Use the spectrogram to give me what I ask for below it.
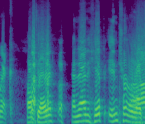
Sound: laughs

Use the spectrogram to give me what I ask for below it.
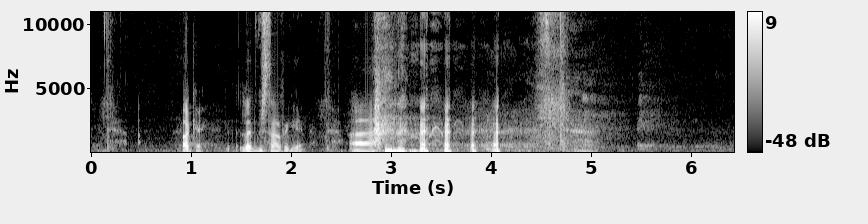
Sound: shares a laugh with audience

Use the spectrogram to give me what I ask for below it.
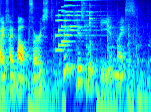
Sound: bright chime

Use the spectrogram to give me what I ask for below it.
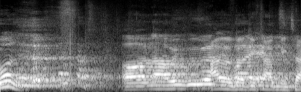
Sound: laughing

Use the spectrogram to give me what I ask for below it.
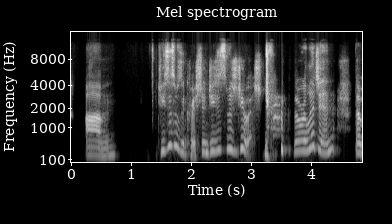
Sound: chuckles

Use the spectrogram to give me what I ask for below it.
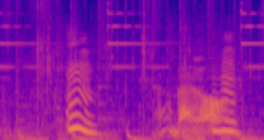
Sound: bell dings

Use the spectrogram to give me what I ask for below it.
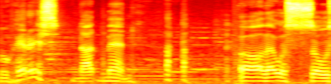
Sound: chuckles

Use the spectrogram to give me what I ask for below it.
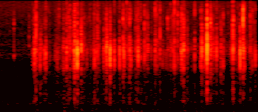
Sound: fire crackling

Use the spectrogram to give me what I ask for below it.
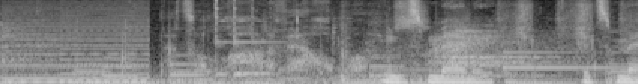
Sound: whispering

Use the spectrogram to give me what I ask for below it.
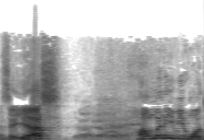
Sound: audience shouting "yes"

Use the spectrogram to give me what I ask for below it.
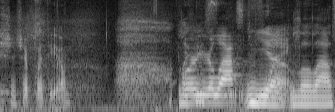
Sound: sighs

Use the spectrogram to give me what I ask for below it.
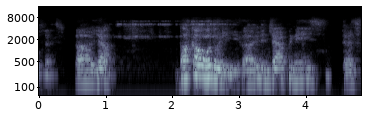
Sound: speaks Japanese

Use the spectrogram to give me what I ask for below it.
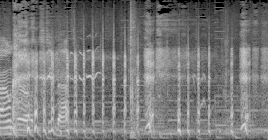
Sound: woman laughs

